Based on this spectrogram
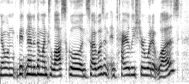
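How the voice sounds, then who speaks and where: A woman with an American accent speaks at a fairly quick pace in a plain, everyday voice. Her pitch is fairly high, and the background is quiet. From New York City (the Bronx). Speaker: lawyer. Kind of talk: panel discussion. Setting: webinar video call.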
